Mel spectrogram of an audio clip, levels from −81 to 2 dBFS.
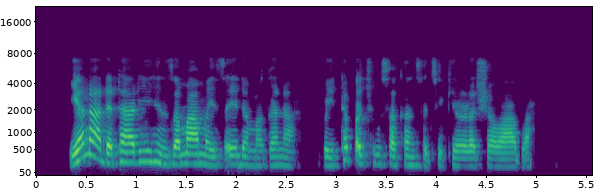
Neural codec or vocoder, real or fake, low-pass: codec, 24 kHz, 3.1 kbps, DualCodec; fake; 7.2 kHz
